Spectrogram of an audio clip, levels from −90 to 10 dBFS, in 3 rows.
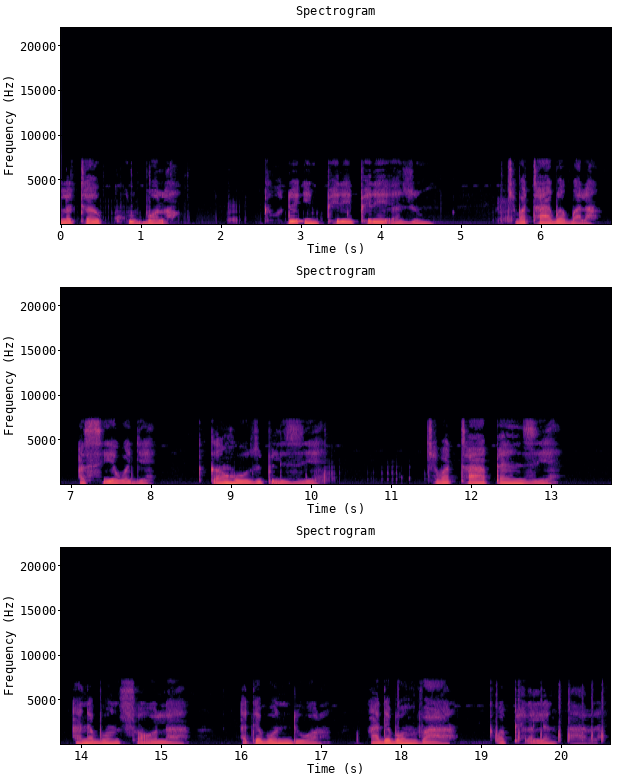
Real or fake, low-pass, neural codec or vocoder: real; 7.2 kHz; none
